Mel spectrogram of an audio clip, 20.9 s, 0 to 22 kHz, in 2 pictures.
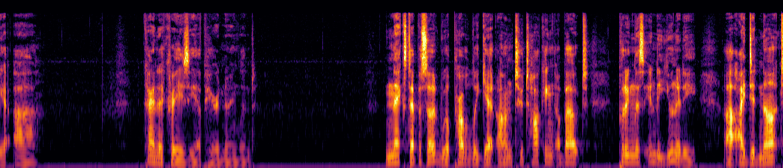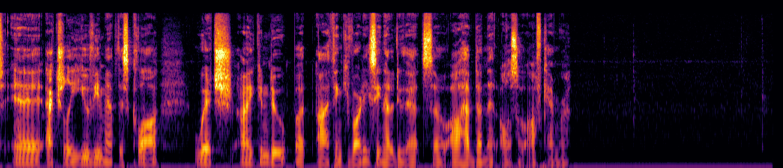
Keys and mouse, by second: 1.7 middle click, 11.1 Tab, 12.1-13.4 middle drag, 13.6 middle click, 14.0 middle click.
